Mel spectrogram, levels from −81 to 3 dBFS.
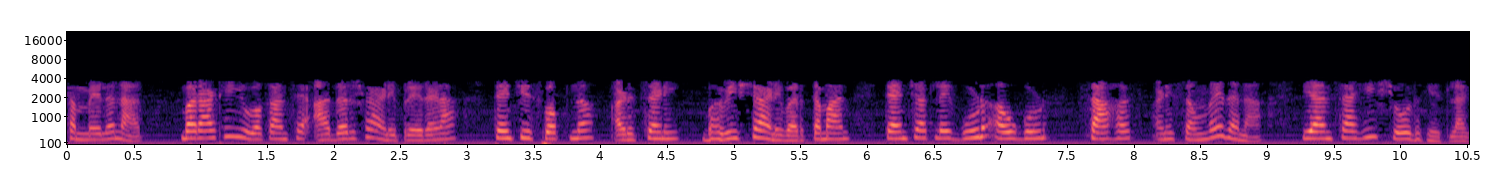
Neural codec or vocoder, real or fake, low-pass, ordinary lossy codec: none; real; 3.6 kHz; none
